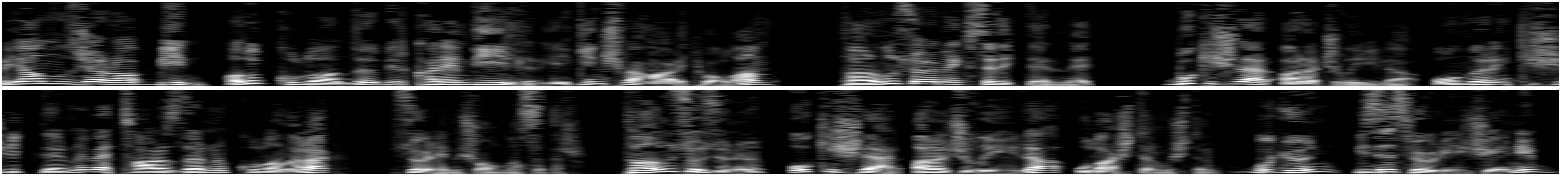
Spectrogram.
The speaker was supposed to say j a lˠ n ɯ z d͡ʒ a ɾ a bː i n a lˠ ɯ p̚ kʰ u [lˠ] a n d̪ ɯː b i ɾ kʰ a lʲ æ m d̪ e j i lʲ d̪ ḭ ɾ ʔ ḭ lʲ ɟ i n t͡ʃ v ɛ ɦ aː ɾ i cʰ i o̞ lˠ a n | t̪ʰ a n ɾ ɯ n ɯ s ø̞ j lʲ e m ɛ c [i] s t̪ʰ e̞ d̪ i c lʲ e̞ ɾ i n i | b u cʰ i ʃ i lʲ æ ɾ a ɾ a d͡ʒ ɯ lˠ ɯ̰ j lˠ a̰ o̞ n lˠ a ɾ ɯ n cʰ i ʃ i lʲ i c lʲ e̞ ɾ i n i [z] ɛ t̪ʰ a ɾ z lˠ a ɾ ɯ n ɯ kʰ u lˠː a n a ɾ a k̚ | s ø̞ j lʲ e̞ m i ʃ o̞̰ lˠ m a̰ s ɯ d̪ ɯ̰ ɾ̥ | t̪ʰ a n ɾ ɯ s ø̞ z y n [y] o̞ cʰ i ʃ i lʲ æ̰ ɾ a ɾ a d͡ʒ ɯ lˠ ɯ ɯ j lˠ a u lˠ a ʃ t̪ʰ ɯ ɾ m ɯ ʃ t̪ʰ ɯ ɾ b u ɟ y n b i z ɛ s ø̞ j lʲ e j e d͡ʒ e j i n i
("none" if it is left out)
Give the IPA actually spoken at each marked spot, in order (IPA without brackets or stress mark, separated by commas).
lˠː, i, v, y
